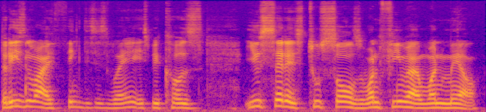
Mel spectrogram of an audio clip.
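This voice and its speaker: A man giving casual reaction commentary on game voice lines, rambling and halting, often repeating his phrases. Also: on the high side, fairly even intonation. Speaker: reaction video host.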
